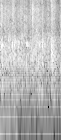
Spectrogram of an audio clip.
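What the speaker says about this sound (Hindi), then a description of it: "जोरदार ताली बजाइए।" A crowd of students in a classroom gives a brief burst of steady, dense applause that fills the space, with no one speaking over it.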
